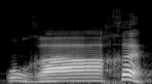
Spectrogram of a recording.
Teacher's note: этот звук А, он протягивается немножко дольше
